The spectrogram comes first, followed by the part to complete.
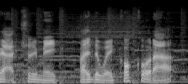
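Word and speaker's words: ここら: Yeah, so we actually make, by the way, Kokora, actually accent on the ko. Koko on its own and accented, but yeah, with this ra, it becomes accented on the second ko.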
